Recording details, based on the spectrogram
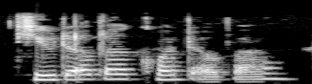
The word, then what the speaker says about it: Qdoba: I'm more of a Qdoba guy. – Oh, I like Qdoba. Qdoba? How do you say that? – Qdoba.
